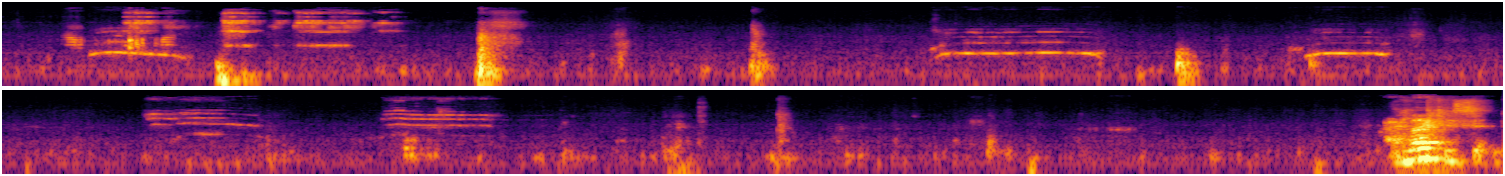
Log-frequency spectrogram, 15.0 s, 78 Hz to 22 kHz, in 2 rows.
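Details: Kittens born August 29th to a family pet, six in the litter, indoors during a visit: repeated short mews, some thin and high, others lower and flat, spaced a second or two apart, ending with a loud rustle.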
